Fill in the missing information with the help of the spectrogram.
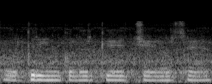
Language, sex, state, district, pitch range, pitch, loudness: Hindi, female, Chhattisgarh, Raipur, 195-200 Hz, 195 Hz, -20 LUFS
